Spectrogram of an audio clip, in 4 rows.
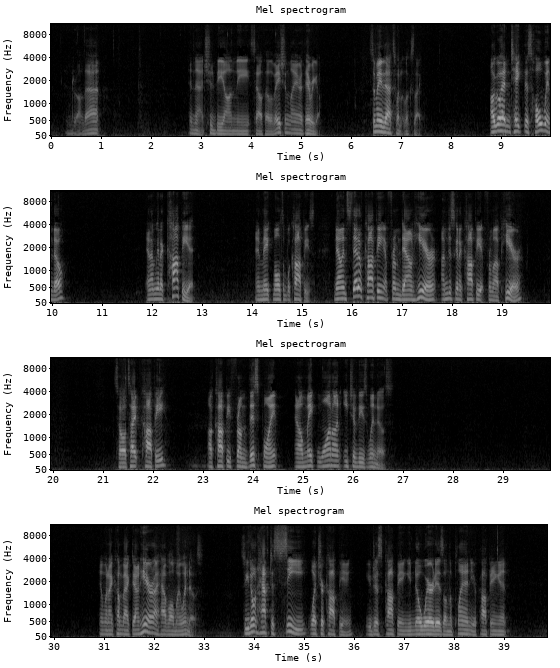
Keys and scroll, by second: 5.7 Escape, 21.9 Return, 39.7 Escape.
